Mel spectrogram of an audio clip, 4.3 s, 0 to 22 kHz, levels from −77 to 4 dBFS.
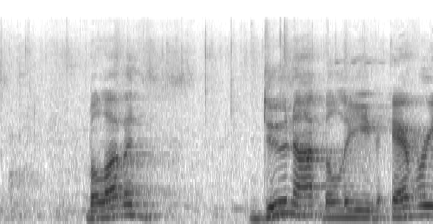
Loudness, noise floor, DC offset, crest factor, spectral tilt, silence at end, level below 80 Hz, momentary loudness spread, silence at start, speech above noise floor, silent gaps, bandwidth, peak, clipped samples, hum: -18 LUFS; -43 dBFS; under 0.1%; 18 dB; -5 dB/octave; 0 s; -58 dBFS; 22 LU; 0 s; 25 dB; none; 15.5 kHz; -2 dBFS; under 0.1%; none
